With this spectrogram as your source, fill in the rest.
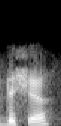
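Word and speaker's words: visha (विष): So when your ama is sitting in the channel stuck there and it starts to ferment, it becomes what's called ama visha. This is spelled V as in Victor, I-S-H-A.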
